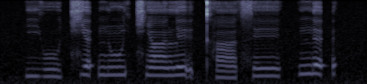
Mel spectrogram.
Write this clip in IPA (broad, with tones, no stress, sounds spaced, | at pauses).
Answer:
j u˨ t͡ɕ ɛ˦ ʔ n ũ˦ t͡ɕ ã˦ l ḛ˦˨ ɪ̯ kʰ ã˨ sʰ e˦ | n ɛ˦ ʔ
